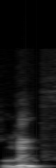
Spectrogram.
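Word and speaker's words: l'œuf: And the French word for egg is lof, the pronunc pronunciation, I should say, which is too far removed from the English love.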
